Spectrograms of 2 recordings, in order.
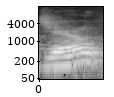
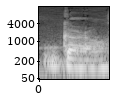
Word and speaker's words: girl: breaking the rules so it is not gerald it is girl so this is an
